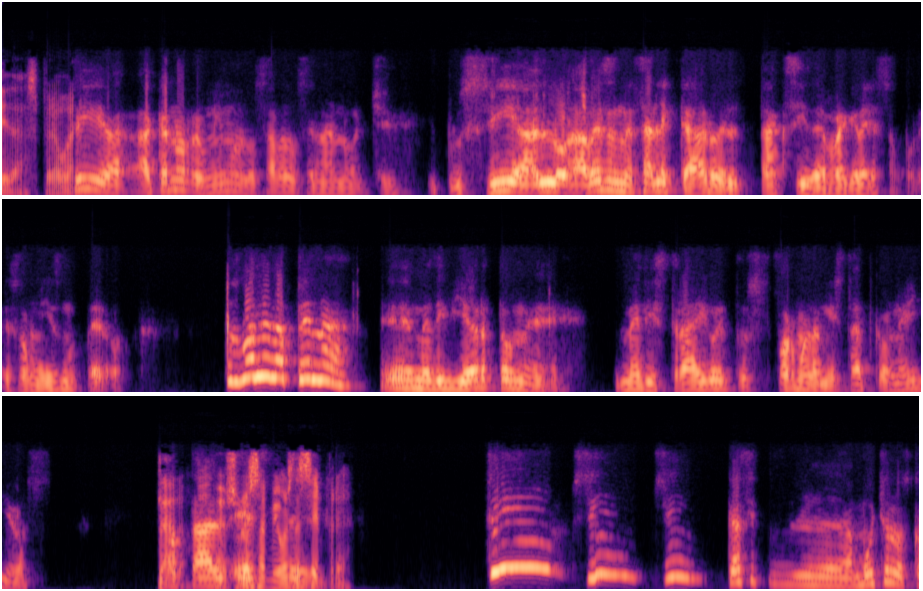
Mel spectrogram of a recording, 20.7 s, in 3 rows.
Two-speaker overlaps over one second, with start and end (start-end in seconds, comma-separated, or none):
15.0-16.2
